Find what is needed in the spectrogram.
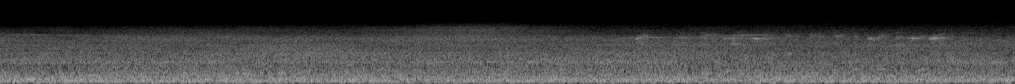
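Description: Jet engines of an Airbus A320 rolling along the runway: a steady, even roar. A few faint high chirps sound in the second half.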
